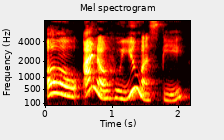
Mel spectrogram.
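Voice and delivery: high, loud goblin chirp. Acted. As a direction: play the cheeky goblin. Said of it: "said the goblin".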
